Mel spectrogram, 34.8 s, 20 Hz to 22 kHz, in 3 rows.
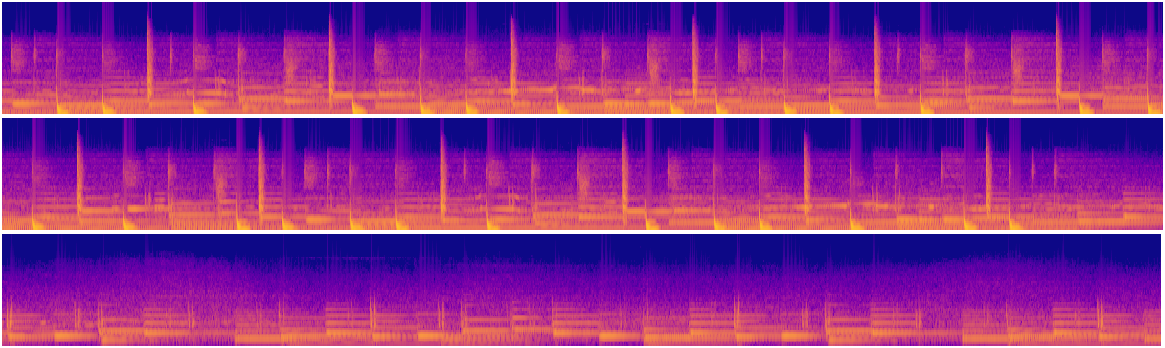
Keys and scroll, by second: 0.0 b, 3.3 Delete, 3.3 z, 7.3 g, 15.9 z, 18.7 g, 22.5 a, 28.5 z, 30.0-31.6 typing, 33.5 ctrl+h, 33.9-34.6 typing.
